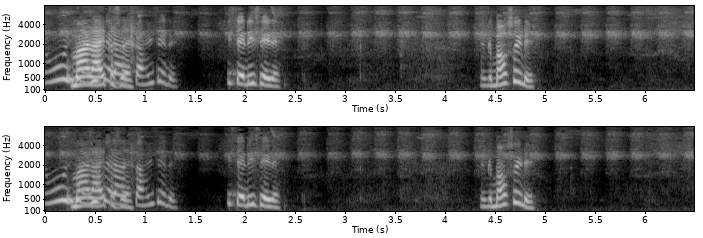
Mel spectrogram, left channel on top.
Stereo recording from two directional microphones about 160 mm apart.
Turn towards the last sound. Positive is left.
turn(degrees=-30)  # may be behind; listen again after turning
